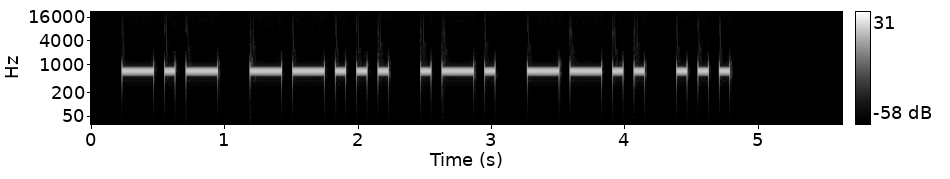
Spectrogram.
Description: Morse code, heard as a keyed tone, about 15 wpm, 700 Hz. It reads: K7RZS
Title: USA Call Signs - 5 Characters - Repeated 3x - 15wpm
